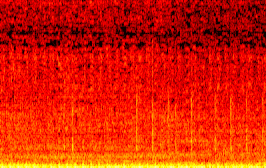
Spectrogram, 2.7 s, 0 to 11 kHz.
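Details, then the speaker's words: Honda Nova Biz 125 ES, 984 km: steady low idle with an irregular crackly rattle each cycle inside the engine, present every time it starts. Internal engine clatter, cause unclear. "Aí, galera, esse barulho não é normal. Toda vez que liga a moto, ela fica essa estraladeira dentro do motor."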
